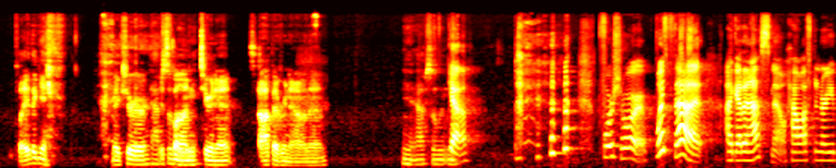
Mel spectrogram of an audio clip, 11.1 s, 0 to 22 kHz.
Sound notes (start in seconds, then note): 7.1 laughs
